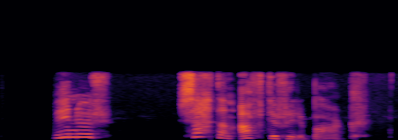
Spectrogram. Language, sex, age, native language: Icelandic, female, 12, Icelandic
